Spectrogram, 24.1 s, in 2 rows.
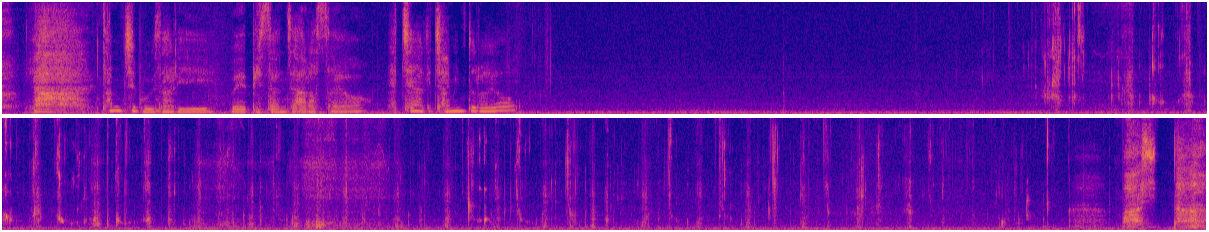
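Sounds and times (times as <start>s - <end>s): chewing mouth clicks and smacks: 9.8s - 22.7s.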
